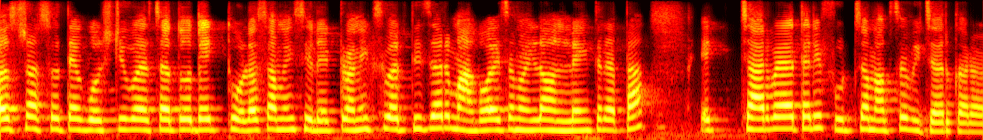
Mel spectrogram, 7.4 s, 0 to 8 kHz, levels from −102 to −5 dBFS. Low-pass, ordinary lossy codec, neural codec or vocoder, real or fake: none; none; codec, 16 kHz, 2 kbps, X-Codec, HuBERT features, trained on general audio; fake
